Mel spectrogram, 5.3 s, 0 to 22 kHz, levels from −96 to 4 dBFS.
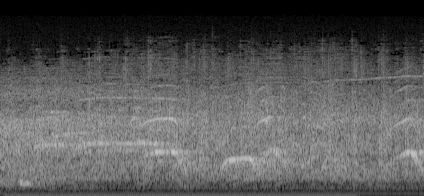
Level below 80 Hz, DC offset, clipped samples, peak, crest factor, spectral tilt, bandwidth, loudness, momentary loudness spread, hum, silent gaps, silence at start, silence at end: -64 dBFS; under 0.1%; under 0.1%; -12 dBFS; 16 dB; 0 dB/octave; 15 kHz; -26 LUFS; 6 LU; none; none; 0 s; 0 s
